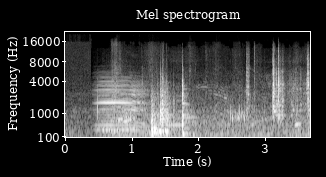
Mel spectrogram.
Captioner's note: cow bellowing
